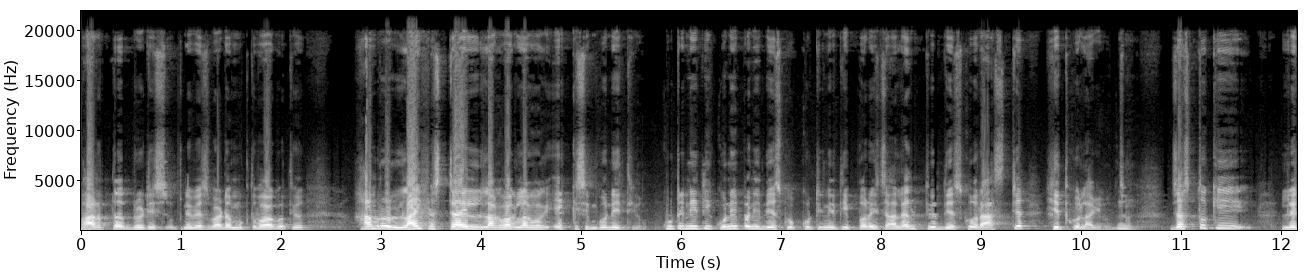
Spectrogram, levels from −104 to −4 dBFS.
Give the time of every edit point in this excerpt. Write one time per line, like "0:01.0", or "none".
0:05.7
